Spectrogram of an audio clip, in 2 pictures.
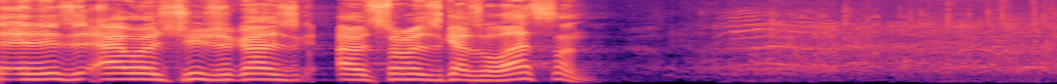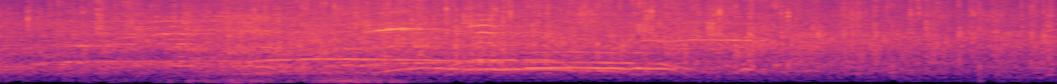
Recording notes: Recorded live in San Francisco.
